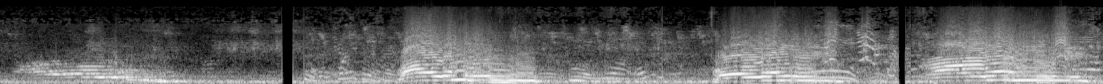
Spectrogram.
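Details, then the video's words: Siberian tigers of Penza's family at Seoul Grand Park, South Korea, giving their drawn-out 'aung' calls: three loud, harmonic, wavering moans, each lasting one to three seconds and separated by short pauses, with people talking faintly in the background. "펜자네 가족 아웅 총 모음."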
